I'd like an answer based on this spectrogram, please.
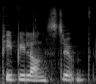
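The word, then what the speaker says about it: Pippi Långstrump: Pippi Longstrump.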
